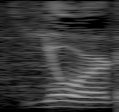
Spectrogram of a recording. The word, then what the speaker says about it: Jord: I think they're still making Jord. It's a silent J, J-O-R-D, Swedish, so that you can still get your Jord watch.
